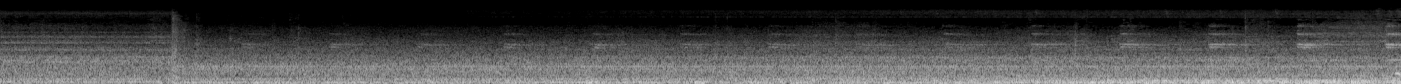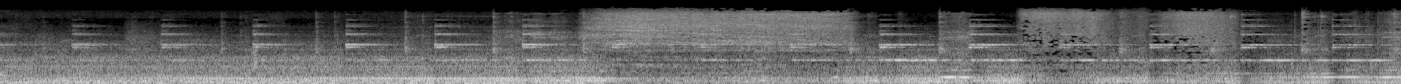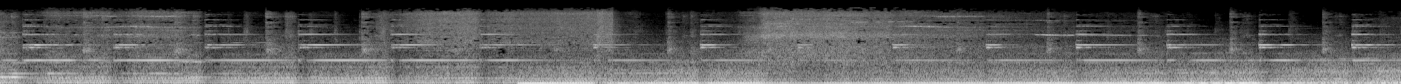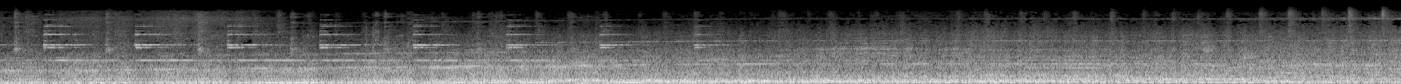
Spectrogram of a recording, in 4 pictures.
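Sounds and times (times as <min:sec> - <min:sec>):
train braking: 0:12.1 - 0:56.0
wheel squeal: 0:19.5 - 0:30.2, 0:35.6 - 0:39.1
bell ringing steadily: 0:22.8 - 0:35.5
deep engine rumble: 0:33.2 - 0:35.7.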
